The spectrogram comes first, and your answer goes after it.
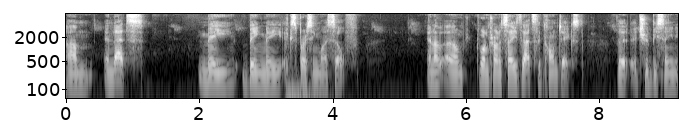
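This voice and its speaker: Using long, frequent pauses, a man with an Australian accent speaks at a medium pitch with fairly even intonation. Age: 20s. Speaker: rapper and podcast host. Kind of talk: solo casual monologue. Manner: casual, with many filler ums.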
